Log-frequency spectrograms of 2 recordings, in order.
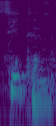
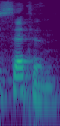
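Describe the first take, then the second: First: The first vowel is a clearly pronounced E. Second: The first vowel is reduced and unclear. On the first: "we're going to enunciate the E" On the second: "Some people would say Seton"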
